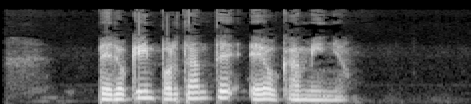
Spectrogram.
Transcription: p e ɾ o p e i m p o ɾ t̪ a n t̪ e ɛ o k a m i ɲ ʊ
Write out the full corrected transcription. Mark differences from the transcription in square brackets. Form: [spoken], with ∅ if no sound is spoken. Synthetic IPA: p e ɾ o [k] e i m p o ɾ t̪ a n t̪ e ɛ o k a m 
